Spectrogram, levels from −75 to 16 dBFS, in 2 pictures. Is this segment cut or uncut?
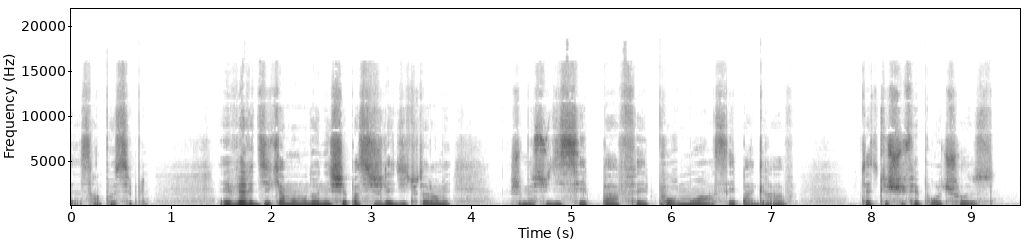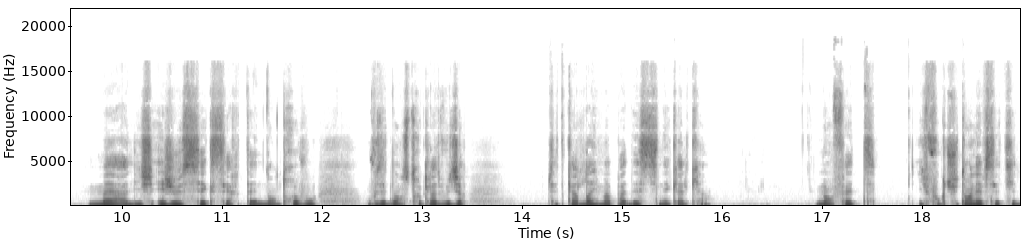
uncut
